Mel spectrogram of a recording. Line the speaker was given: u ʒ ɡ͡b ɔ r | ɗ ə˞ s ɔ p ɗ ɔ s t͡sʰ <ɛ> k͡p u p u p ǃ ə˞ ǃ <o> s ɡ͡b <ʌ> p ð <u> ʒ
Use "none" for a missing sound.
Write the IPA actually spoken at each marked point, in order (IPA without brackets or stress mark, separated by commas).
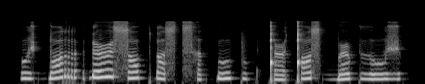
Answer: ə, ɔ, ə˞, u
